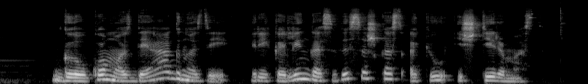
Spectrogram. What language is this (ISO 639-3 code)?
lit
